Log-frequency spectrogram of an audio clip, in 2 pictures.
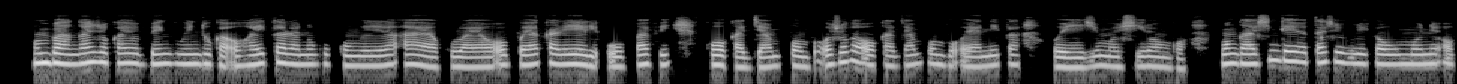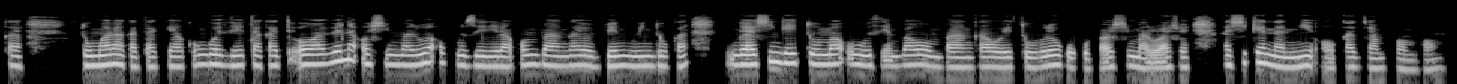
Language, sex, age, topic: Oshiwambo, female, 25-35, finance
